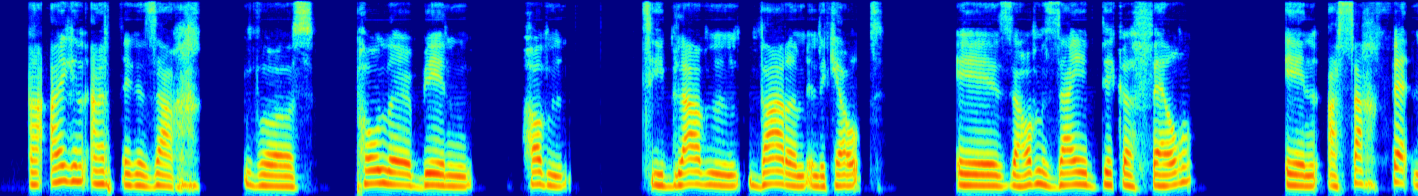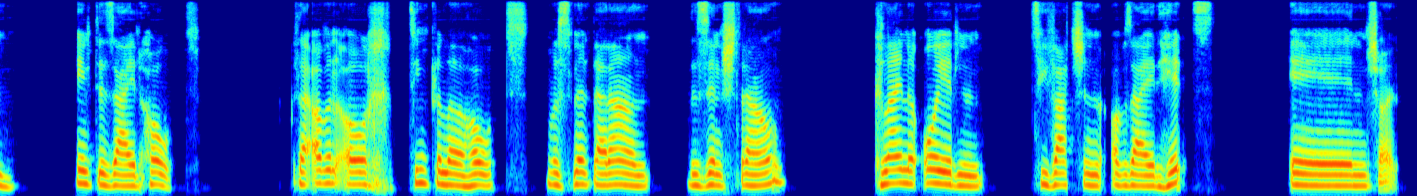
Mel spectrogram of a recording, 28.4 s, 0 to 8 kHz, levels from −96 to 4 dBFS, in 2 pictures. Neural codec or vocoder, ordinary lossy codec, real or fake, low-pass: codec, 16 kHz, 4 kbps, FunCodec, trained on LibriTTS, 50 frames a second; none; fake; none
